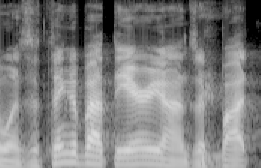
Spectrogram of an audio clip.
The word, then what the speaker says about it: Aeron: I would like to point out that John Preto cannot be an Aeron fan because he doesn't know how to pronounce it. It's Aeron. To get off.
